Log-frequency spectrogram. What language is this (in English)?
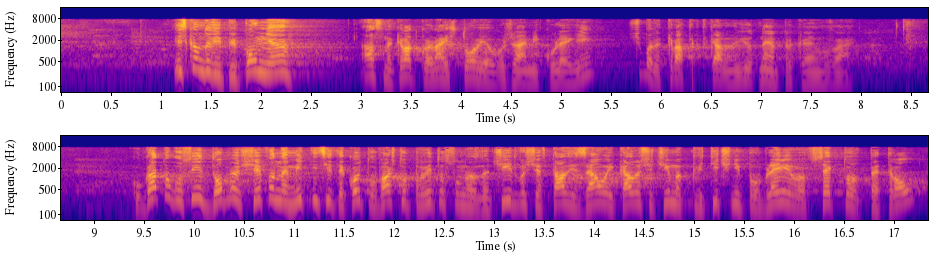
Bulgarian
